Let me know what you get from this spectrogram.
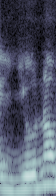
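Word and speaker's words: Uno: कौन सी आती है, आप उसे यूनो बोलते हो या ऊनो बोलते हो? What is it's correct pronunciation? Sir ऊनो। उनो।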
